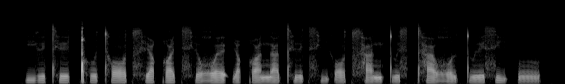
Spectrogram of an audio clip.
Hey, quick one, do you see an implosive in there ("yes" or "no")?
no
